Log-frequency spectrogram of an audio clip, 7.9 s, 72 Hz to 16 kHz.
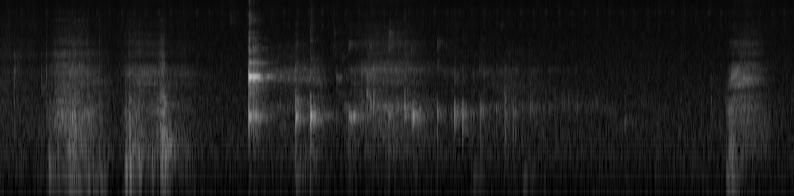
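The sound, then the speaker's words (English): A sharp glassy clink as a bottle cap comes off, then a 5.1% beer gurgles and splashes into a beveled glass for a few seconds before trailing off, with soft breathy rushes before and after the pour. “Let's get this out into my glass.”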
